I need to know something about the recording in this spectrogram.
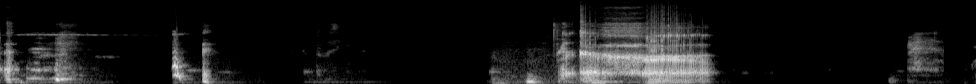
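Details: Burping challenge after eating Lahori cumin: a few short burps, then one long, loud, drawn-out burp and a brief final one; ordinary belching.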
